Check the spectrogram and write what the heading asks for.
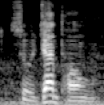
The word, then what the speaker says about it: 手电筒: Ang pagka-pronounce is Sujanthong.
